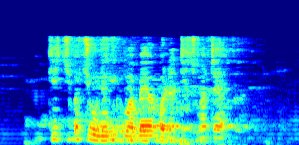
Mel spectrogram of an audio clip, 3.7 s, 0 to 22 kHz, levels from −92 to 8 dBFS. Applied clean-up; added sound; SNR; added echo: classical method WPE with log-MMSE.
